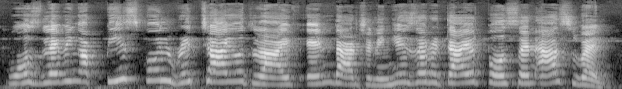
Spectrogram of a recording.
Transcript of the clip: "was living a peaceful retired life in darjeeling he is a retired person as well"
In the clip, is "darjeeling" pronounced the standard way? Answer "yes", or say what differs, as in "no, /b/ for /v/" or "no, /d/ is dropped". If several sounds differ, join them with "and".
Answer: no, /n/ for /l/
